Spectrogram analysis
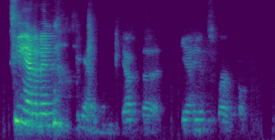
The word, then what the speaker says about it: Tiananmen: Tiananmen.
